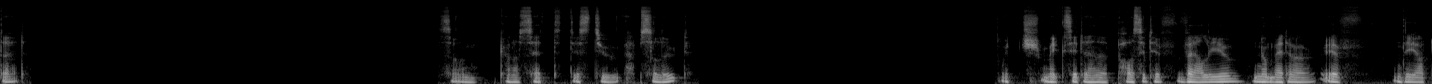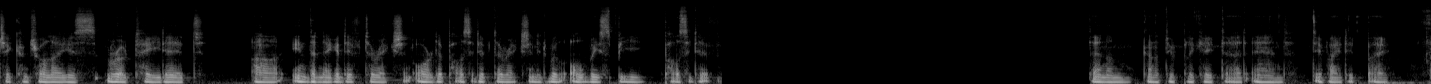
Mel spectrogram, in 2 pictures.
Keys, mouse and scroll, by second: 4.5 click, 6.1-8.6 drag, 9.9-13.0 middle drag, 20.3 click, 21.1-22.2 middle drag, 23.5 shift+a, 24.1 click, 25.0 shift+d, 27.0-28.6 drag.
